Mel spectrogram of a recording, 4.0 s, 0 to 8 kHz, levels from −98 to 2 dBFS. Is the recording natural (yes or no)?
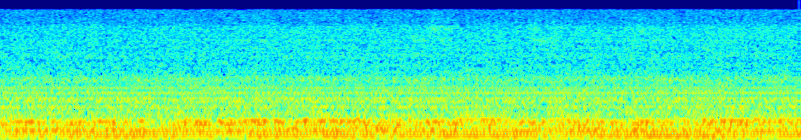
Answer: yes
